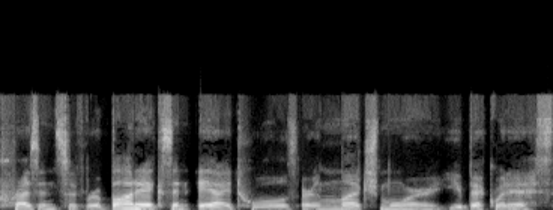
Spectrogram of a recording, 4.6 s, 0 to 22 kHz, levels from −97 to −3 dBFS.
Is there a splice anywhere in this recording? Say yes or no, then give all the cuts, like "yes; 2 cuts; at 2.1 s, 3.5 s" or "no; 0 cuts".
no; 0 cuts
